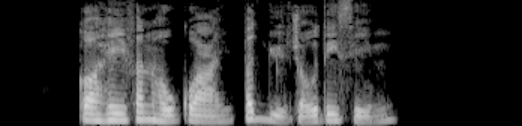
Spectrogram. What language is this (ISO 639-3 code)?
yue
